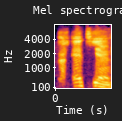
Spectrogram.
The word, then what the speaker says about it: Etienne: I mean, I can't pronounce – is it Edney? I can't pronounce his name. – Etienne, Travis Etienne.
